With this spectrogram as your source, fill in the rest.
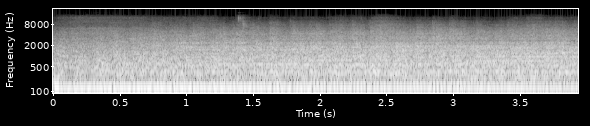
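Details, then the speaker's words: Bosch Nexxt DX washer WFMC4300UC/01 showing red E04 error on drain cycle: low steady droning hum with rough, gritty undertone, like gravel in the pump; bad drain pump, pump (00436440) replaced. "fortunately my pump sounds awful as you guys heard it sounds really rough so I'm guessing it's probably pump"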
